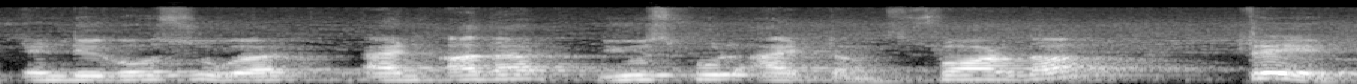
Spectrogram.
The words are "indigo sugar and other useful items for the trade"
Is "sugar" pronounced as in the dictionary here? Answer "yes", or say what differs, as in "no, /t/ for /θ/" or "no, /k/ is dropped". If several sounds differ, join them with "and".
no, /s/ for /ʃ/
